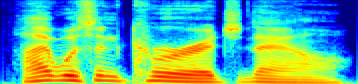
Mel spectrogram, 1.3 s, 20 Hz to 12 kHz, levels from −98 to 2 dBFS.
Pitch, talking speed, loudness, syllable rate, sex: 140 Hz, 180 wpm, -15 LUFS, 5.7 syllables/s, male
